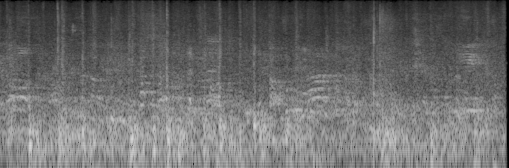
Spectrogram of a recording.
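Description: Young men shout and grunt with effort in a large echoing hall.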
